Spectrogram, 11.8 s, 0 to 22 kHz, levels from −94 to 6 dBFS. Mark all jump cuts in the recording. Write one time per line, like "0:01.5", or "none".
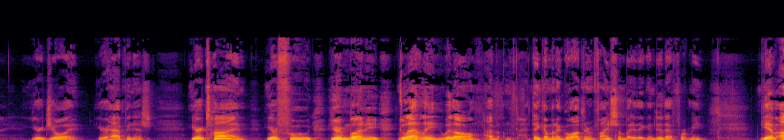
none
